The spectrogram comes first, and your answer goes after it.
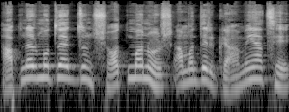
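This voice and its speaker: A man's voice: high-pitched, lively intonation, a little fast. A man playing a kindly, supportive village imam in a cartoon. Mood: approving. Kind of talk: cartoon dialogue.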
